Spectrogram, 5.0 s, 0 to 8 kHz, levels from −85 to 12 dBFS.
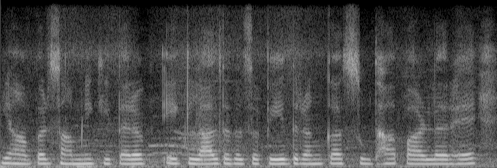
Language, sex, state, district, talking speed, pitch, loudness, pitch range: Hindi, female, Uttar Pradesh, Shamli, 170 wpm, 215 Hz, -14 LUFS, 210-225 Hz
